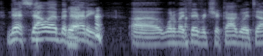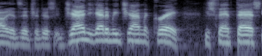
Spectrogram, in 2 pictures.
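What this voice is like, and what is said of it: Slight Chicago accent. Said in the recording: “you really do a good job of scrubbing your Chicago out, but it comes through there”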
